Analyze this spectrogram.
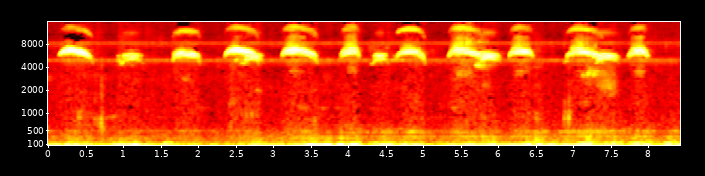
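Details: Hand-fed Oriental magpie-robin chicks aged one week; a series of short, very high, arched squeaking calls, roughly thirteen in quick irregular succession, over a faint low hum.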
